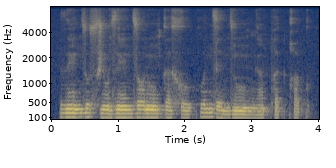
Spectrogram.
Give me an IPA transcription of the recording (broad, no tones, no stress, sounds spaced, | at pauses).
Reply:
ð ɛ̃ n z u s ʒ ɔ̃ z ɛ̃ n z ɔ ɾ õ k ɐ x o kʷʰ ɐ n z ɘ n z õ ŋ ɡ ã pʰ ɐ ɡ qʰ o k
